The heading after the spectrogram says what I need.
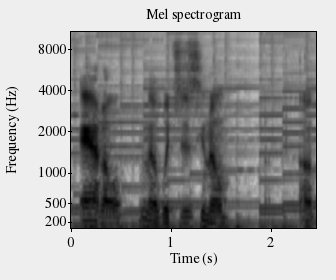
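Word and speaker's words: Adol: me as in the later games adel is pronounced Adil which is you know of the proper to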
